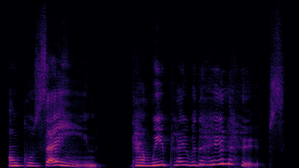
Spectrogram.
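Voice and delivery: put-on high hopeful little-girl voice; child voice, eager request; child asking. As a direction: beg like a small girl.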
